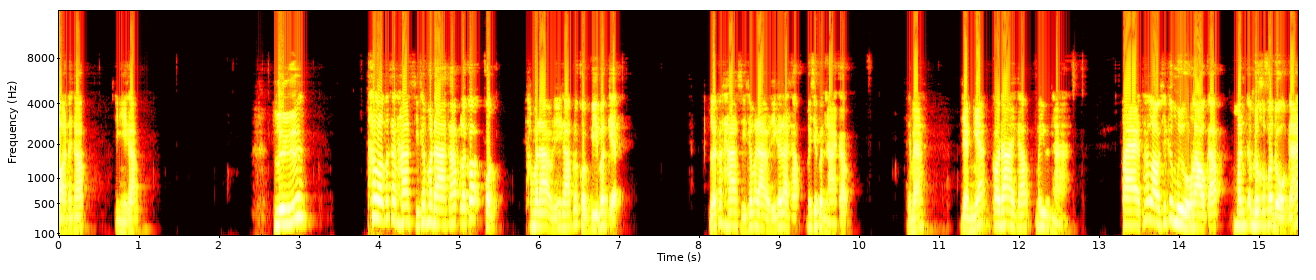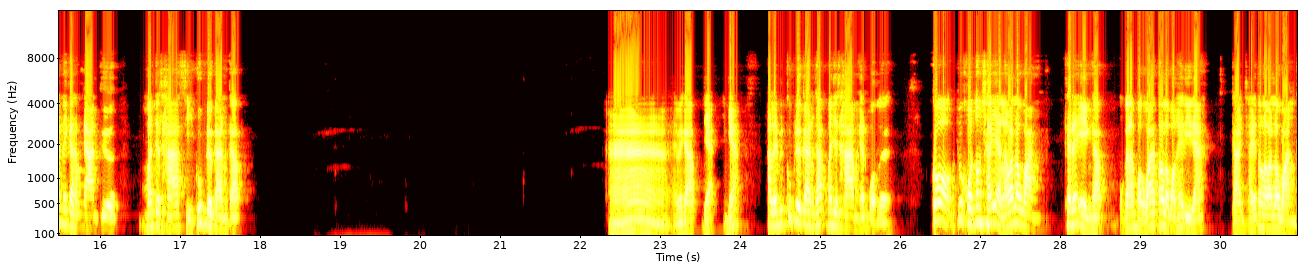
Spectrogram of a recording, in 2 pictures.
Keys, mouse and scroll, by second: 0.1 click, 0.2 click, 0.8 click, 1.0 click, 1.1 click, 1.7 click, 1.9 click, 2.4-3.8 scroll down 3, 3.1 middle click, 4.7-5.5 scroll up 4, 5.6 click, 5.8 click, 6.3 middle click, 6.9 b, 7.7 click, 7.7 b, 8.9 click, 9.1-9.4 scroll down 1, 10.3 middle click, 10.3 n, 10.6-10.9 scroll up 1, 10.6 space, 10.6 n, 10.9 Escape, 11.0 click, 11.2 click, 12.0 b, 12.1 click, 12.6 scroll down 1, 12.6 space, 12.6 b, 12.9 Escape, 13.9-14.5 scroll up 1, 15.4 click, 15.8 drag, 16.5 click, 18.7 click, 20.1 click, 21.1 click, 21.7 click, 22.3 click, 22.8 click, 24.0-24.3 scroll down 1, 24.4-24.7 scroll up 2, 25.2 scroll down 2, 25.7-26.9 middle drag, 26.9-27.4 scroll down 2, 27.1 middle click, 27.4 middle click, 27.9 scroll up 2, 28.5 click, 28.9 middle click, 30.0 click, 30.4 click.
